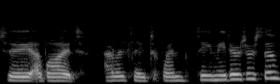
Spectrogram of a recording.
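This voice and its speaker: A woman with an Irish accent speaks at a medium pitch. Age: 50s. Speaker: paddleboarder vlogger. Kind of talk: on-the-spot vlog narration. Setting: outdoors on the sea.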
